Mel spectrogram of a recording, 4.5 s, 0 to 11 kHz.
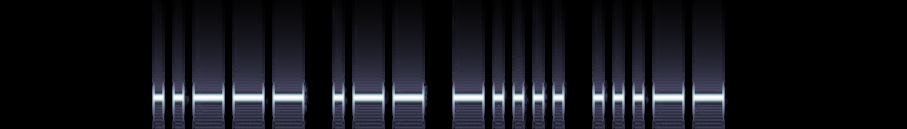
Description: Morse code, heard as a keyed tone, about 24 wpm, 700 Hz. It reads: 2W63
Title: Speed-Racing - Four Letter-Number Combinations - 20wpm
